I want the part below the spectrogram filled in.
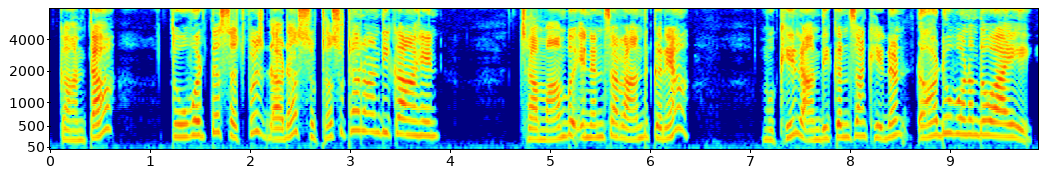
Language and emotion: Sindhi, happy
